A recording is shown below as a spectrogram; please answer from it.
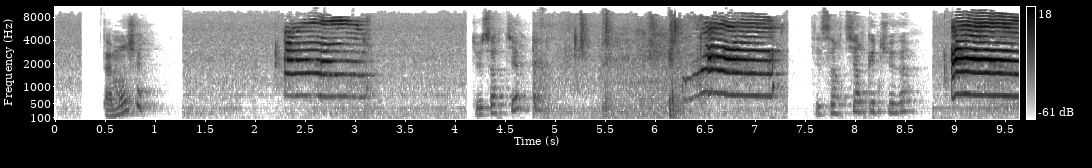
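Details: Indoor domestic cat answering a French-speaking woman with three clear, drawn-out meows, each slightly rising then level, several seconds apart, with her short questions and soft chatter between them.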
